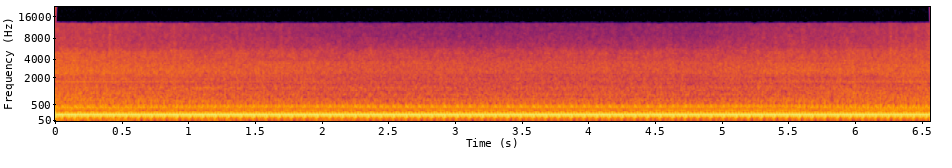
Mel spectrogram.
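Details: Nissan S13 engine at start-up, intake air temp reading 20°C: steady, even idle with a smooth low hum and regular firing pulses, no misses or ticks; healthy.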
